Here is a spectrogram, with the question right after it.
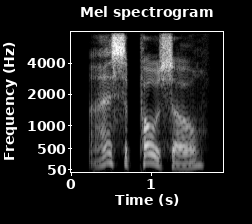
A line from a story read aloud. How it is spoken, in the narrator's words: Mark said hesitantly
